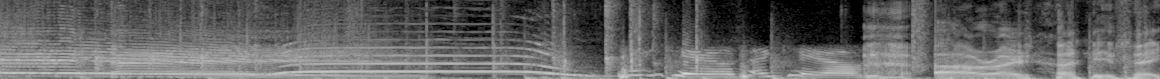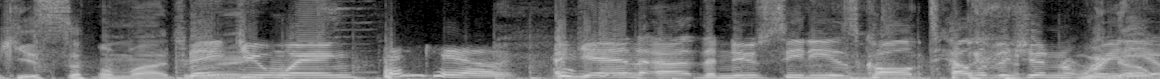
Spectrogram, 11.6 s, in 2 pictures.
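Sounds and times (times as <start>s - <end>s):
small audience cheering with whoops: 0.0s - 3.3s
scattered claps: 0.0s - 6.8s
speech: 4.2s - 11.6s.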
